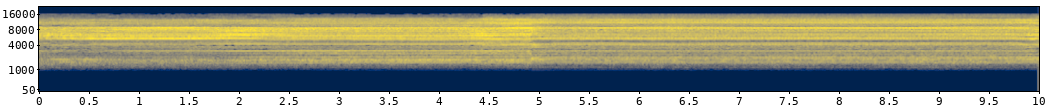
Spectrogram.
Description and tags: Fluorescent bulb sound
A closeup recording of a bright light like the ones that illuminate flags. Recorded with an iphone for intentionally cheap-sounding, distant fidelity. Currently mixed hot but can be brought down for a more ambient layer in a room.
